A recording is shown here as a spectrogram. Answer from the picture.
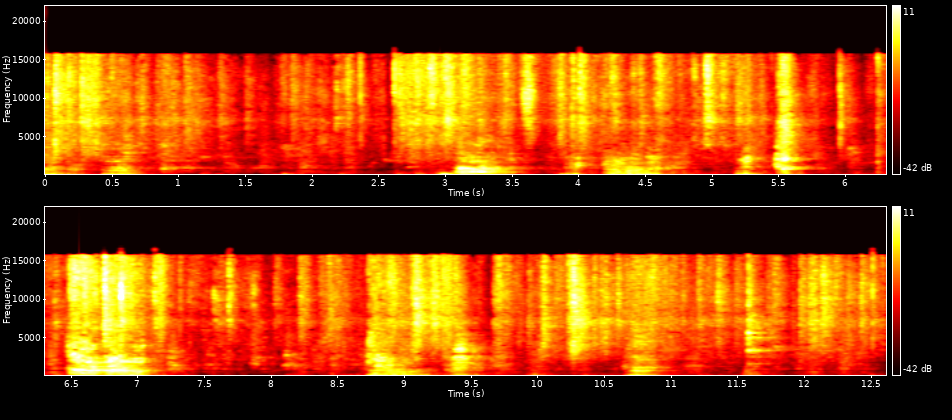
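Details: Beauceron and Tervuren dogs kept confined, playing with each other: repeated rough barks and growls in short bursts every second or two, over a continuous noisy background.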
